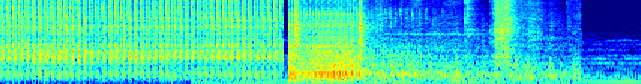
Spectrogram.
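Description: Film-projector clatter sound effect: a loud, fast mechanical rattle that stops about two seconds in with a sharper hit. A fading tail and a low steady hum follow, with a single click near the end.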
